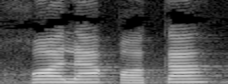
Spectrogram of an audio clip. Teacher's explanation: قاف موٹا اور کاف پتلا پڑھا جائے گا۔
